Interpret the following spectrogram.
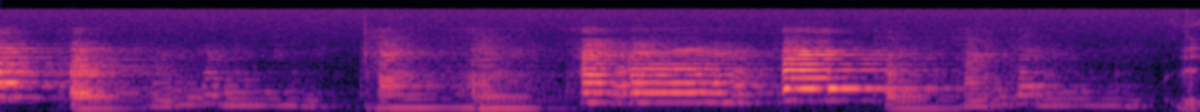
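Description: Unaccompanied tenor saxophone improvising an extended intro: a short figure of low notes answered by runs of higher ones, repeated over and over.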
